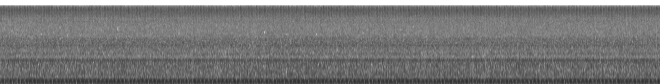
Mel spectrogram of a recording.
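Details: Generac standby generator repaired for an RPM sense loss failure, terminals sprayed: steady, even engine drone with a constant hum and no knocks or hunting. Normal running.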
